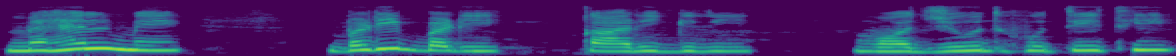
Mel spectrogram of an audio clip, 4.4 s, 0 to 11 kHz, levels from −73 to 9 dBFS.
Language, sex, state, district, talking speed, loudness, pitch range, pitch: Hindi, female, Uttarakhand, Uttarkashi, 95 wpm, -14 LUFS, 215-260 Hz, 230 Hz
